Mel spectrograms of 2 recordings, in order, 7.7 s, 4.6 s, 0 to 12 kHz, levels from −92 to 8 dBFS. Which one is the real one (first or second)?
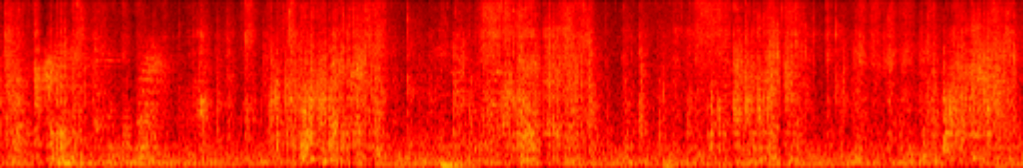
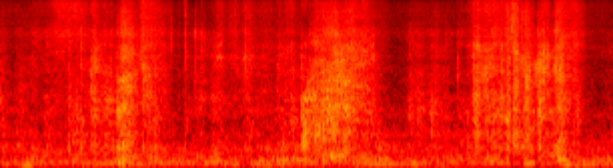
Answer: first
